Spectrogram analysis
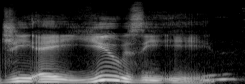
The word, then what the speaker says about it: gauze: think Gaza GA ze in English it's spelled GA u ze and we see that E as being a silent e so we say gauze good yeah god gauze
